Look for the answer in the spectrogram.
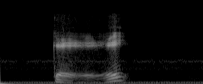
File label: "gei", Chinese; CTCFL; University of Oxford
